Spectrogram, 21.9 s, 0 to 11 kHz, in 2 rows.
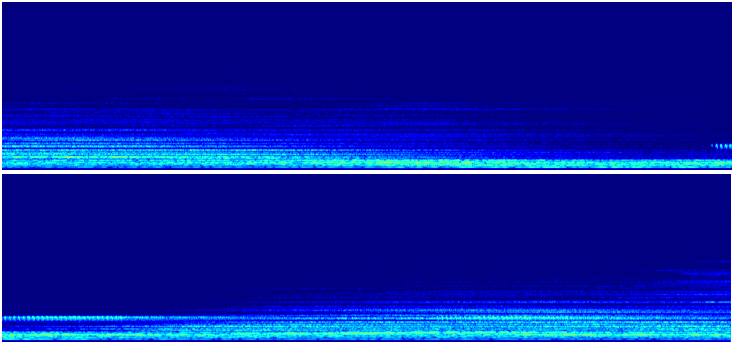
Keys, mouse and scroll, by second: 0.4 c, 2.4 middle click, 2.9 alt+z, 3.0 middle click, 3.5 shift+click, 4.2 shift+click, 4.6 shift+click, 5.4 p, 6.0 Tab, 6.1 scroll down 1, 6.3 click, 6.6-7.3 middle drag, 7.3 ctrl+z, 7.9 Tab, 8.4 click, 8.7 middle click, 9.3 click, 10.1 KP_7, 10.4 1, 10.9 alt+z, 11.3 click, 11.8 shift+middle click, 12.0 scroll up 1, 12.2 middle click, 12.5 alt+z, 12.6 middle click, 13.1 click, 13.3 Tab, 13.5 click, 14.0 Tab, 14.4 middle click, 14.6 Tab, 15.1 alt+z, 15.4 middle drag, 15.7 Tab, 16.0 middle click, 16.9 KP_7, 17.2 KP_7, 18.2 click, 19.0 shift+click, 21.2 shift+click.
